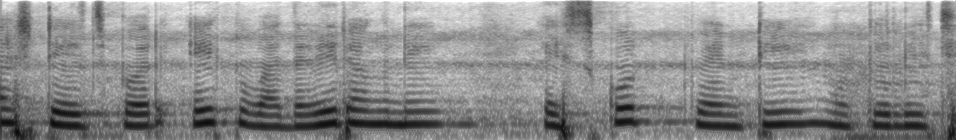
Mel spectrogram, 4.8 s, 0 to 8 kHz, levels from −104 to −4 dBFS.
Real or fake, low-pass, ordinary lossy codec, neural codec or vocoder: fake; none; none; codec, 16 kHz, 8 kbps, FreqCodec, smaller model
